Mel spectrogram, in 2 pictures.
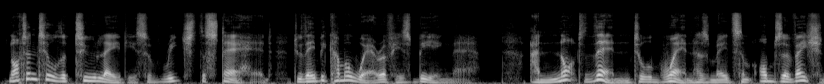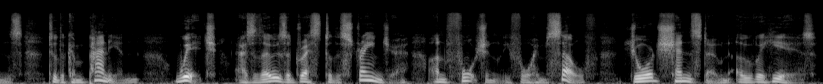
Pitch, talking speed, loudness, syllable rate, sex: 115 Hz, 155 wpm, -22 LUFS, 5.0 syllables/s, male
